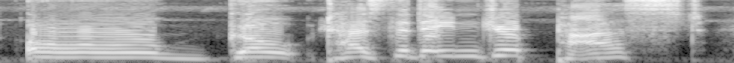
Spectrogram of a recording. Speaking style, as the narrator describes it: the tiger called out

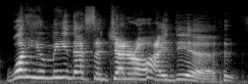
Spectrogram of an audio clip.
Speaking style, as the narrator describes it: Weasley scream

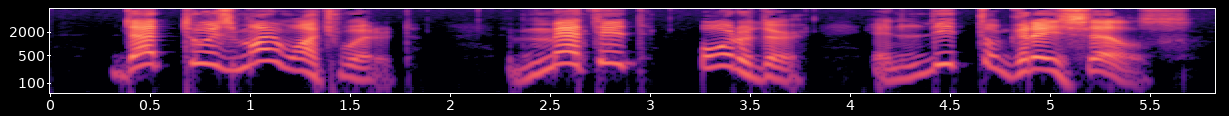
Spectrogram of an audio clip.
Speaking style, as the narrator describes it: cried the other

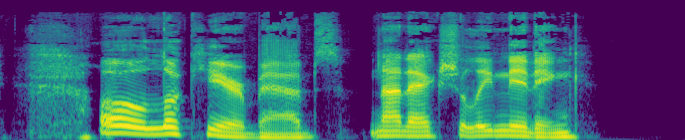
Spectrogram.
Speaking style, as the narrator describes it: a voice as fresh laughed back

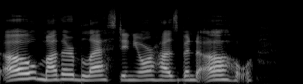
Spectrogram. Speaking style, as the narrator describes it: at last she groans

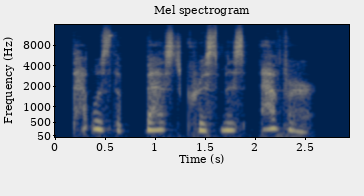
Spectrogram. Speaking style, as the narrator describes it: Ashantine murmured happily

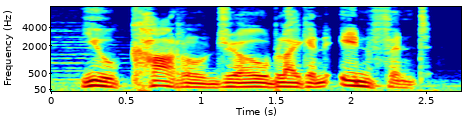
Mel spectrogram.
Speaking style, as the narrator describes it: Satan snapped

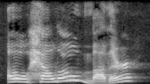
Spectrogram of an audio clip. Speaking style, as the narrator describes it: exclaimed

